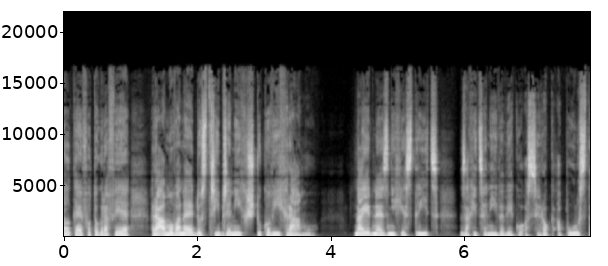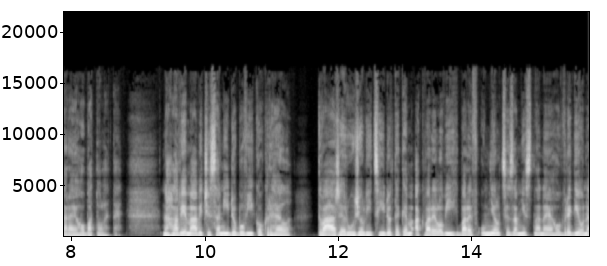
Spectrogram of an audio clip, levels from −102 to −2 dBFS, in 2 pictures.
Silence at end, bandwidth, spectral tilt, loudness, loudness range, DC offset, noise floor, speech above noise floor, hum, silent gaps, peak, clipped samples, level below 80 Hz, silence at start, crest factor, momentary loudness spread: 0 s; 17 kHz; -4.5 dB/octave; -16 LUFS; 3 LU; under 0.1%; -67 dBFS; 51 dB; none; none; 0 dBFS; under 0.1%; -58 dBFS; 0 s; 16 dB; 10 LU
